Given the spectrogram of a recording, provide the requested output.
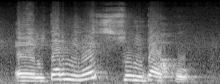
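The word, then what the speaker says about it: tsundoku: los libros no leídos se creó en japonés supongo se pronuncia así el término es sudoku y se relaciona con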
